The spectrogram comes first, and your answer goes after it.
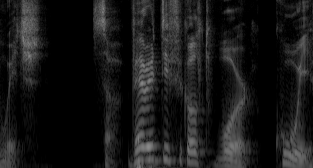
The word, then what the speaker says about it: cui: so very difficult word cui first of all sometimes this mispronounced because you make you some people make it sound like qui now qui it's spelt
